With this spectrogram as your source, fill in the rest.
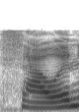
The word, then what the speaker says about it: Samhain: Okay, yeah, first it's pronounced Samhain, like Michael just said.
